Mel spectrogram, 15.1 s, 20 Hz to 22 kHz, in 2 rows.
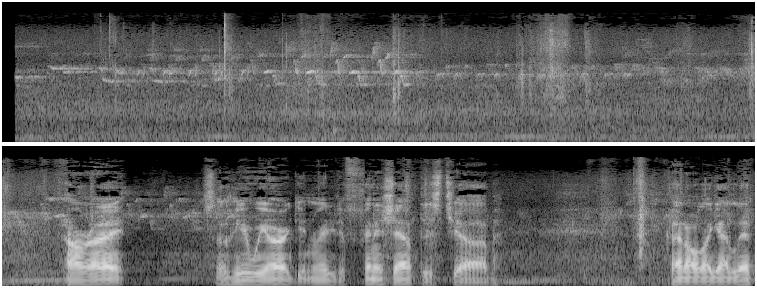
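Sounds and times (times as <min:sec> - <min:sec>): songbirds chirping: 0:00.2 - 0:15.0.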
